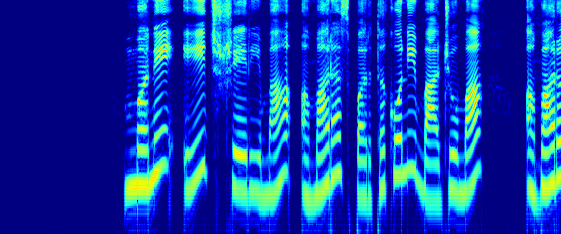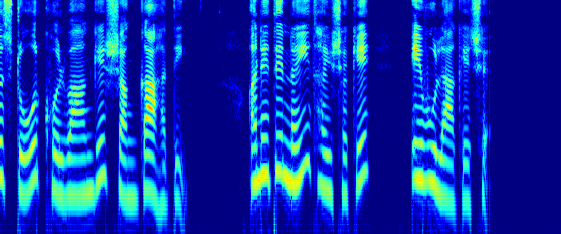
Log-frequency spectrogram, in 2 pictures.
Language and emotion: Gujarati, fearful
